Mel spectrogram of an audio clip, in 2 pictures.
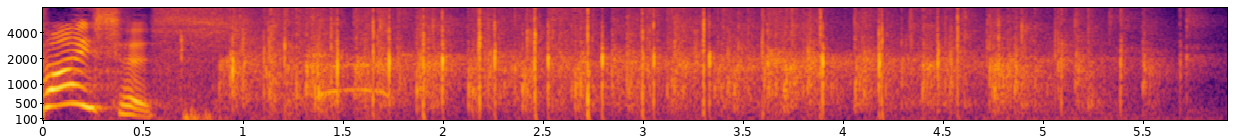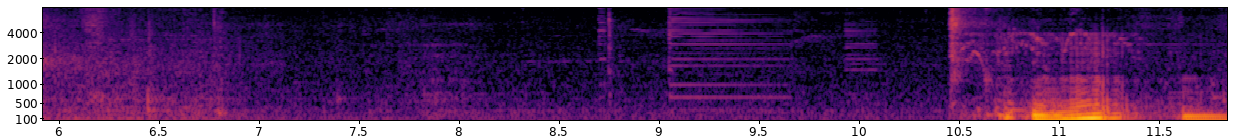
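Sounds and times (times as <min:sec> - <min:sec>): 
speech: 0:00.2 - 0:01.0
audience applause: 0:00.9 - 0:05.9.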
